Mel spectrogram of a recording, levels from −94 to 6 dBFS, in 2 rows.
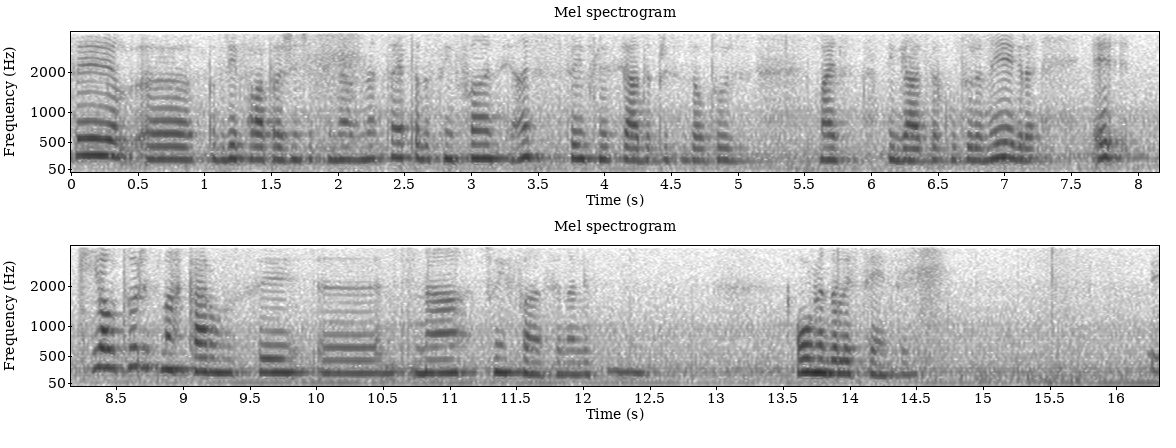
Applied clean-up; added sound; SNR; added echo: none; none; none; none.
